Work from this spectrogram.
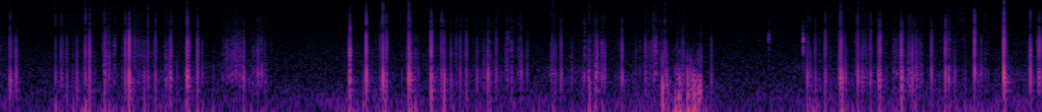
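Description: A large, hollow, yellow sprinkle-donut dog toy, likely vinyl, is tapped and scratched with long black nails. Many quick, soft, dull taps with a hollow low body come in irregular bursts, mixed with faint scratching. Each tap dies away almost at once.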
